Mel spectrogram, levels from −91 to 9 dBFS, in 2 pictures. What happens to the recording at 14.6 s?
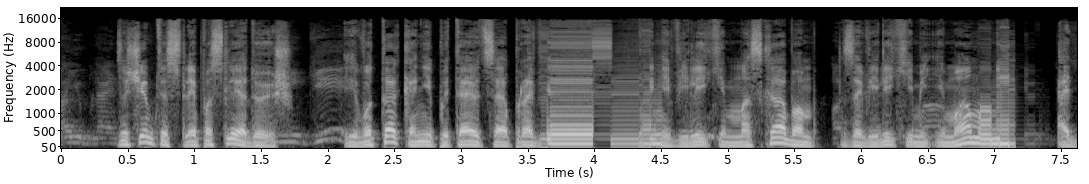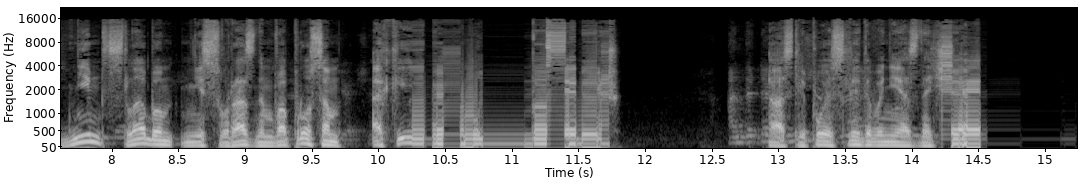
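At 14.6 s the audio is inside a stretch of robotic sound from repeated short buffers, running from 14.21 s to 15.24 s. The likely cause is new audio arriving too seldom, so a segment of about 7.5 ms is replayed over and over in place of the real signal, which forces a rigid, metallic 134 Hz buzz onto the sound throughout that span.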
